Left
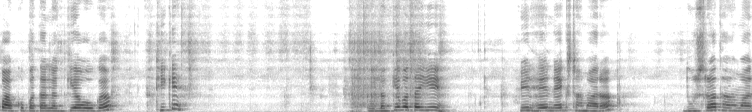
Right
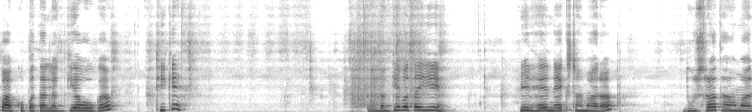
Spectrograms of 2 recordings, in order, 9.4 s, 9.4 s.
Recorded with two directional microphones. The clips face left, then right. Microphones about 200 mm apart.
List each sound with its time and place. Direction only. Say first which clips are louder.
0.0 s speech: right 4 dB; 45° right (ahead or behind)
4.7 s speech: right 4 dB; 40° right (ahead or behind)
